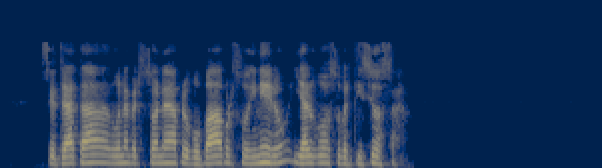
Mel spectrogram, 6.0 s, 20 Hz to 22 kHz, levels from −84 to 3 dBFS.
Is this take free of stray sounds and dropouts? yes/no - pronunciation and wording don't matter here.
yes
